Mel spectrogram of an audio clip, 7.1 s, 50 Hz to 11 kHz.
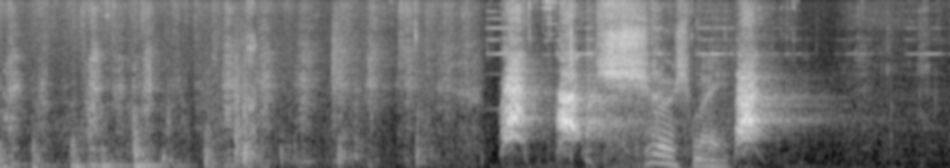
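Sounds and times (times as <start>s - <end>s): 
excited dog panting: 0.0s - 3.6s
dog giving a sharp bark-like yelp: 3.7s - 4.5s, 5.5s - 6.1s
speech: 4.9s - 5.6s.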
